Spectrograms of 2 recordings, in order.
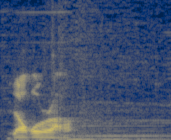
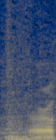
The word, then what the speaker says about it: Lara: The character Lara Croft, Lara, not Laura. Don't pronounce Laura. I need to. Okay. Wait. Lara Croft 2018.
